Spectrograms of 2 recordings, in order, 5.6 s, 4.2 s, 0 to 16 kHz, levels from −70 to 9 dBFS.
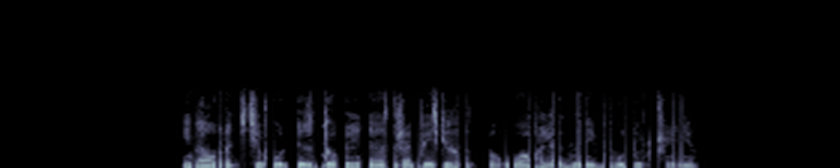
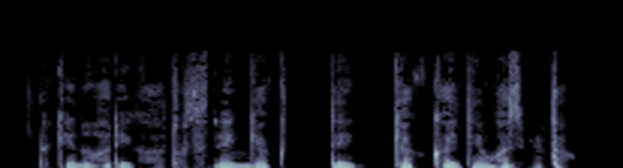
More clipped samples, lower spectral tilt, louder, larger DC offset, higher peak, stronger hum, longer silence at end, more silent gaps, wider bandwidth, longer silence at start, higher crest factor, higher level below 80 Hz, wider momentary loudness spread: neither; about the same, -5.5 dB/octave vs -4.5 dB/octave; second, -26 LUFS vs -23 LUFS; neither; second, -10 dBFS vs -4 dBFS; neither; first, 0.95 s vs 0.4 s; first, 3.20-3.25 s, 4.32-4.37 s vs none; second, 7.6 kHz vs 11.5 kHz; first, 1.2 s vs 0.25 s; about the same, 18 dB vs 18 dB; about the same, -54 dBFS vs -50 dBFS; about the same, 9 LU vs 10 LU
